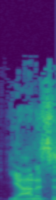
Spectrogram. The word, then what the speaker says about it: Giannis: Giannis is correct.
